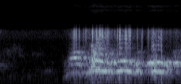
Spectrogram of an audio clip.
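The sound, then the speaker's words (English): A dog barking: after a brief near-silence, one loud, drawn-out harmonic cry rises and holds for almost a second, bark-like with a whining, wavering tone. “I'm going to apologize for my dog's barking.”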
